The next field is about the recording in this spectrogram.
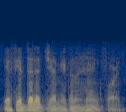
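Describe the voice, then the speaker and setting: A stern, deep-voiced frontier marshal. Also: male voice, slightly rough, exaggerated voice. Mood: firm. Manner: firm, measured, commanding. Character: stern frontier marshal, man, middle-aged, calm authority. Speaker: marshal narrating. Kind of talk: 1950s radio drama acting. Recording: dull old radio broadcast recording with music.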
